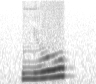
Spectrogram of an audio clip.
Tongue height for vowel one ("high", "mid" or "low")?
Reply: mid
